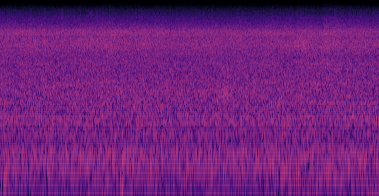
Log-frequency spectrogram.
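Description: Rain falling: a steady, even hiss.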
